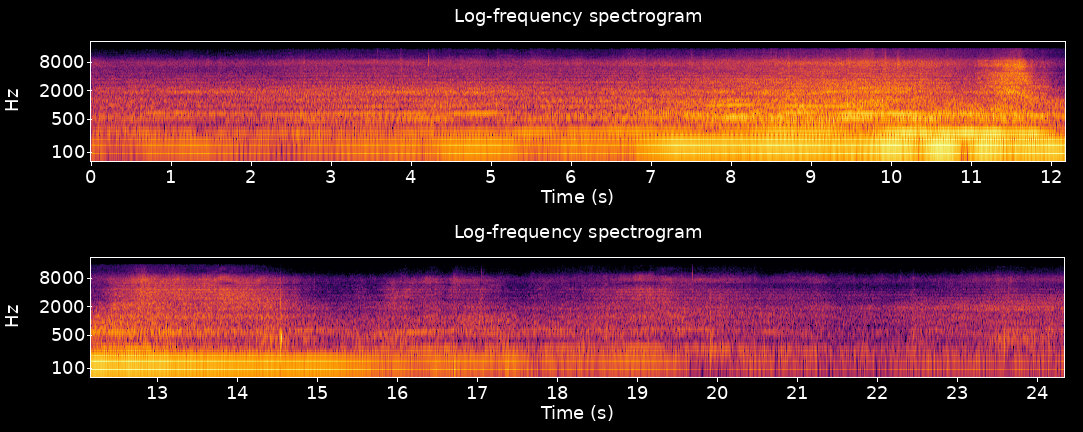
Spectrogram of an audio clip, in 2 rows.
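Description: Honda Fit 4WD's four-cylinder engine held at steady revs as the hatchback ploughs through deep snow, growing louder as it comes close, with a short hiss of thrown snow about eleven seconds in, then fading as it drives away.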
